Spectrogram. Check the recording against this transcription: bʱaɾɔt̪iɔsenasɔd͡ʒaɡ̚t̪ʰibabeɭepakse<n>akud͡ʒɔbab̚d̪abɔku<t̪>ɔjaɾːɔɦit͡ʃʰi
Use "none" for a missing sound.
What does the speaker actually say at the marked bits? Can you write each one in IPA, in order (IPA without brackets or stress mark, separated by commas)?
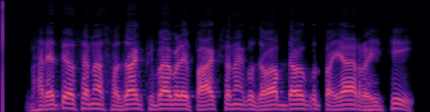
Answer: n, t̪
